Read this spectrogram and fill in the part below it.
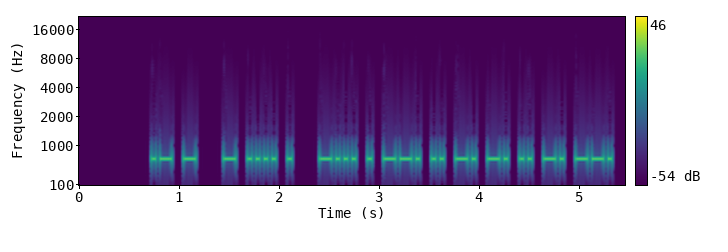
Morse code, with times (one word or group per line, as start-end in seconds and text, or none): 0.7-1.2 AT
1.4-2.1 THE
2.4-5.3 BEGINNING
